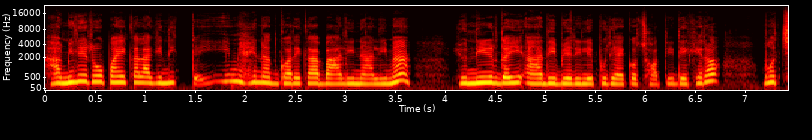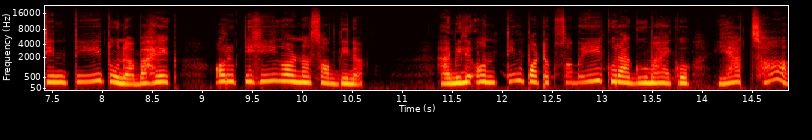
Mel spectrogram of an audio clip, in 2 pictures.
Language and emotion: Nepali, fearful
